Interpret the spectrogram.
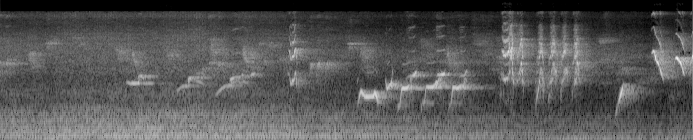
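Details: Caged Bornean white-rumped shama from Kalimantan singing a full varied song: soft high chirps at first, then louder sweeping whistled phrases and sharp bursts of high notes in the second half, with a low background hum.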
